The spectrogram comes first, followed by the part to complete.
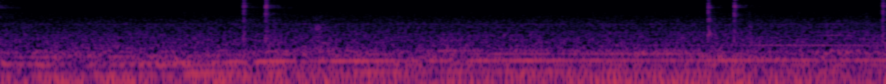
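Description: Near silence with faint computer mouse clicks: one at the start, then a quick double click about a second in and another about three and a half seconds in, over a faint steady hum.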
